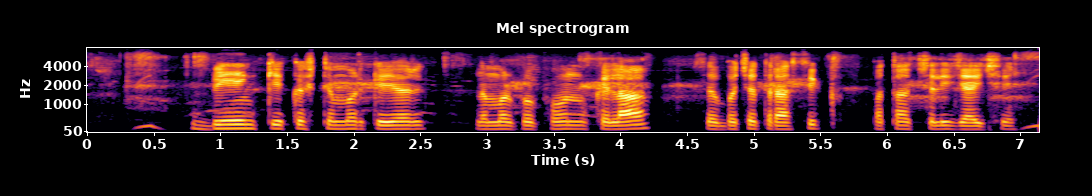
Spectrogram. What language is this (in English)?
Maithili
